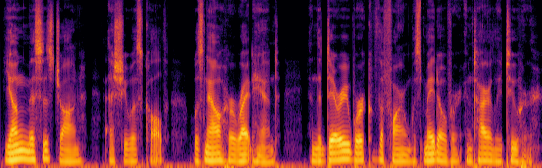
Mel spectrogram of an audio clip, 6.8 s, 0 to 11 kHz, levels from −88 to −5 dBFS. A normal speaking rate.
No: fast, 220 wpm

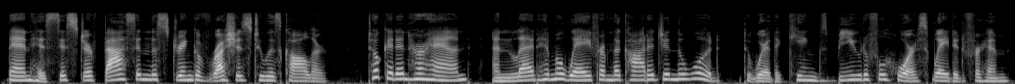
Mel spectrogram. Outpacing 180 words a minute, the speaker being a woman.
Yes: fast, 205 wpm; female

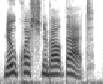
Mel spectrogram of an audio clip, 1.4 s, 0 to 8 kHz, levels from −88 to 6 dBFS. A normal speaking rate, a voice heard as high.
Yes: average, 175 wpm; high, 240 Hz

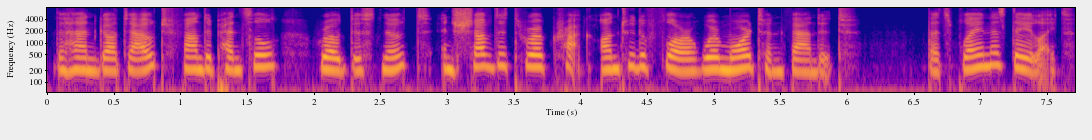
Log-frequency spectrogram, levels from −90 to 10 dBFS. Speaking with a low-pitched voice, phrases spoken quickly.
No: high, 220 Hz; fast, 220 wpm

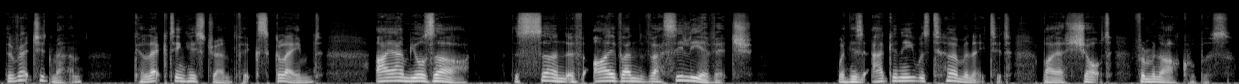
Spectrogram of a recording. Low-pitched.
Yes: low, 125 Hz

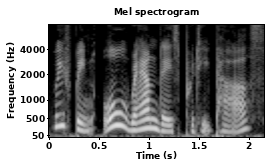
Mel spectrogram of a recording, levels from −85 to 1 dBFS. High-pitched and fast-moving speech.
Yes: high, 215 Hz; fast, 220 wpm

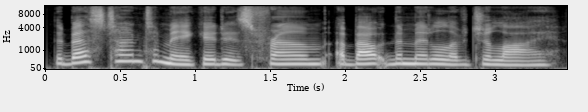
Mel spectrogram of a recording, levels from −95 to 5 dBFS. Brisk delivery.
Yes: fast, 225 wpm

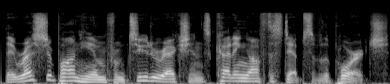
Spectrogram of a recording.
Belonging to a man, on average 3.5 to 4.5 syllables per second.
No: male; 4.8 syllables/s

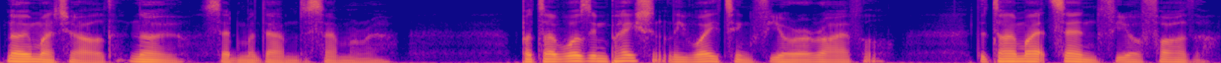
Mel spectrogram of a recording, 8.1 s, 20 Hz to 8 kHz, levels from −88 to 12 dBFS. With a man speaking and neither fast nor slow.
Yes: male; average, 175 wpm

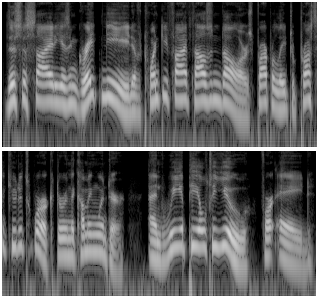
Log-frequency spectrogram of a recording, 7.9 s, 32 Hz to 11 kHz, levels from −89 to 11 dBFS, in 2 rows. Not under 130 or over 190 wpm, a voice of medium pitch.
No: fast, 205 wpm; medium, 175 Hz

